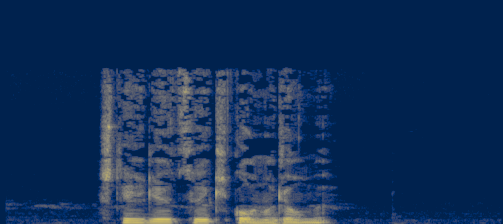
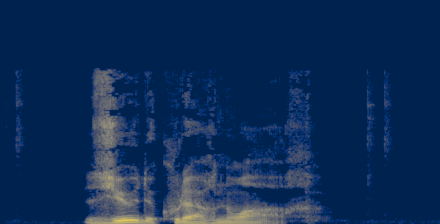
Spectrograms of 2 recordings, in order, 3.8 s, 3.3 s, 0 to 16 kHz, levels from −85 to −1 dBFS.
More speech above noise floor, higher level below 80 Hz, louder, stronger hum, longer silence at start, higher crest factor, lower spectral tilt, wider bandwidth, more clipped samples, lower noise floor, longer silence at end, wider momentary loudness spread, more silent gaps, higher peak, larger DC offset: about the same, 49 dB vs 48 dB; first, -42 dBFS vs -50 dBFS; about the same, -23 LUFS vs -23 LUFS; neither; about the same, 0.75 s vs 0.65 s; about the same, 18 dB vs 20 dB; about the same, -5.5 dB/octave vs -5.5 dB/octave; about the same, 11.5 kHz vs 11.5 kHz; neither; about the same, -70 dBFS vs -71 dBFS; first, 1.3 s vs 1 s; second, 10 LU vs 20 LU; neither; about the same, -6 dBFS vs -8 dBFS; neither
